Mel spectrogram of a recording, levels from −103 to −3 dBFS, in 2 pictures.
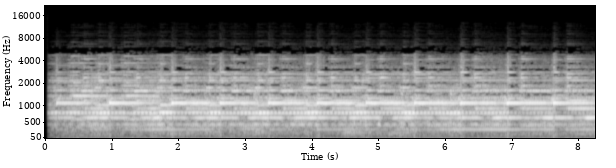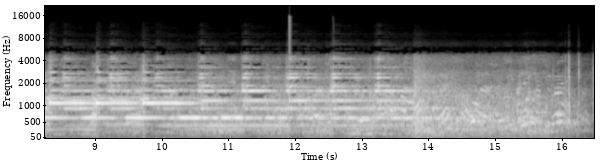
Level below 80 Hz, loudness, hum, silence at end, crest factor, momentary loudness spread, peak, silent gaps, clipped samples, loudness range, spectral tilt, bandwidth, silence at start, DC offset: -52 dBFS; -11 LUFS; none; 0.1 s; 12 dB; 7 LU; 0 dBFS; none; under 0.1%; 4 LU; -5 dB/octave; 7 kHz; 0.05 s; 0.5%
